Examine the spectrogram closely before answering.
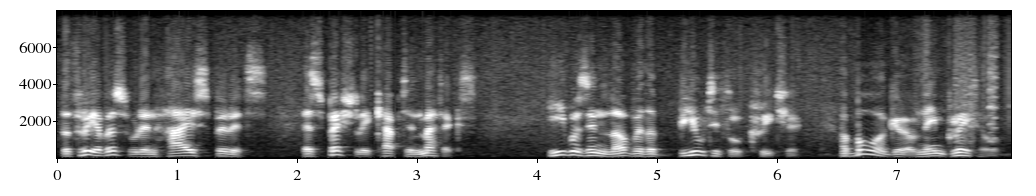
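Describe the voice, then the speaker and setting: An actor playing a gentlemanly, superstitious British army officer telling stories politely in 1930s radio style. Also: male voice, medium pitch, sing-song, normal speed. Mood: reminiscing. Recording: dull lo-fi 1930s radio recording.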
